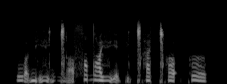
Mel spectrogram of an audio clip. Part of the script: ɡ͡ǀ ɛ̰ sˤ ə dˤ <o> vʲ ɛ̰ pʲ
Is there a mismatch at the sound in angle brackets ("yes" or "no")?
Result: yes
